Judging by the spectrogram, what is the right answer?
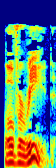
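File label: "overread", British English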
